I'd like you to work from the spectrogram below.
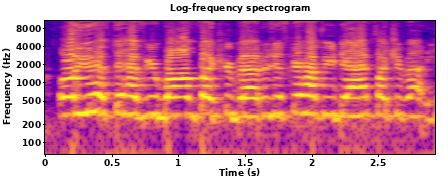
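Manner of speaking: high, fast jeering mimicry; mock indignation. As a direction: taunt in a high, rushed, mad voice. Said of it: "like, getting mad".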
